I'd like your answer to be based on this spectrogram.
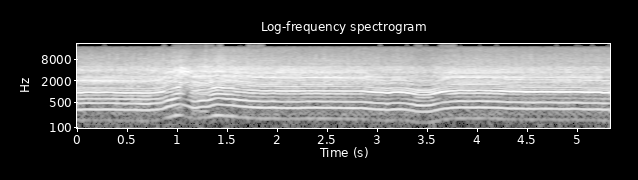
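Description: A chainsaw cuts logs in a lumberjack simulation game, a sustained buzzing whine that dips in pitch twice as the blade bites into the wood, then recovers; no voices.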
